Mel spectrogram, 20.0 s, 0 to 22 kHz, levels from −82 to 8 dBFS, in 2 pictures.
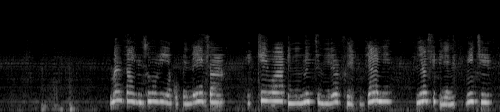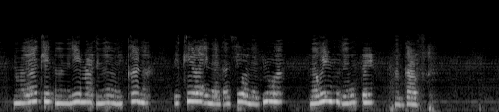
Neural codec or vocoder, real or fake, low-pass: codec, 44.1 kHz, 1.7 kbps, Pupu-Codec; fake; 7.2 kHz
